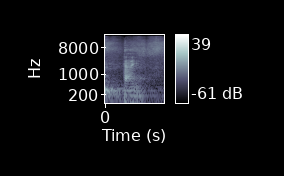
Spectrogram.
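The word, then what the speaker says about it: τ: तो इसको टॉर्क नहीं बोले, टॉर्क तो एक फिजिकल क्वांटिटी है, फिजिक्स की क्वांटिटी है, लेकिन टॉ जो है वो साइन को प्रोनाउंस करते हैं इस तरीके से।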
